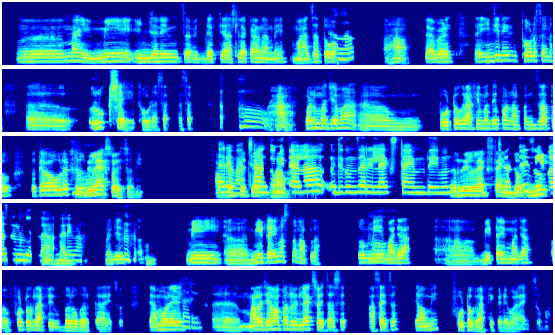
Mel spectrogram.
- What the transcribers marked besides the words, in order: other background noise; in English: "फोटोग्राफीमध्ये"; in English: "रिलॅक्स"; in English: "रिलॅक्स"; in English: "रिलॅक्स"; chuckle; in English: "फोटोग्राफी"; in English: "रिलॅक्स"; in English: "फोटोग्राफीकडे"
- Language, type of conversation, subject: Marathi, podcast, कला तयार करताना तुला प्रेरणा कशी मिळते?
